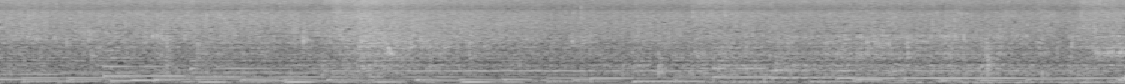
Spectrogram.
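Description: Katla fish heads fry in hot oil with a dense, continuous crackling sizzle, close and steady throughout, with a faint tonal hum underneath and no talking.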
